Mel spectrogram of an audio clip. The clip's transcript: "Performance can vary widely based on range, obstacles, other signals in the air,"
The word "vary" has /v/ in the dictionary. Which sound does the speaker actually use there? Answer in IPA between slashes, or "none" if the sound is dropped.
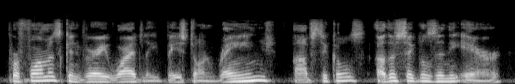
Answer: /v/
